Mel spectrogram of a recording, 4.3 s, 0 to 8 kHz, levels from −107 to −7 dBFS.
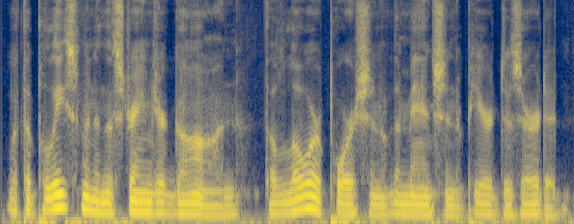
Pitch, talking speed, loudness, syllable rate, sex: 95 Hz, 210 wpm, -17 LUFS, 6.5 syllables/s, male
